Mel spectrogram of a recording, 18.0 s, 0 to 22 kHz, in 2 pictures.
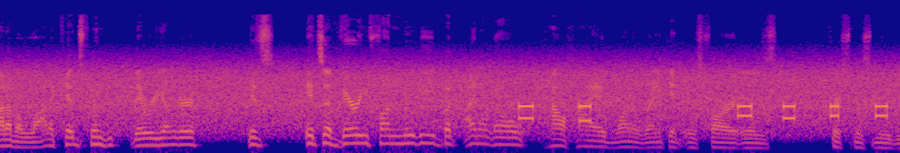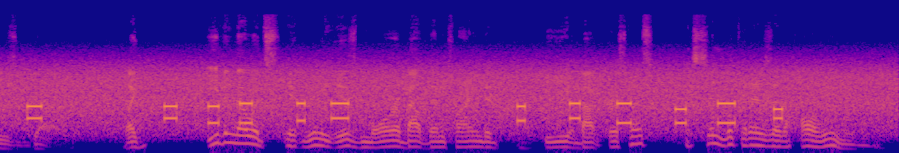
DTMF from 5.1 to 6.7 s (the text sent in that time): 85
